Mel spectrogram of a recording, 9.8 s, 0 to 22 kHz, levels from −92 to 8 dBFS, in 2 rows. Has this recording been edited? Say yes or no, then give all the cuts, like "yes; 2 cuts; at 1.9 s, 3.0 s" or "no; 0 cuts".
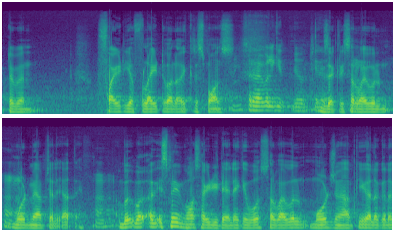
no; 0 cuts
